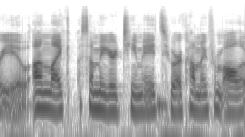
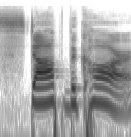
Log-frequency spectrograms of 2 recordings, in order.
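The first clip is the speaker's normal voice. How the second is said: loud, slow, stretched-out yell. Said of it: "Quinn yells".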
